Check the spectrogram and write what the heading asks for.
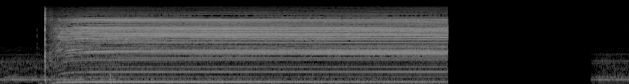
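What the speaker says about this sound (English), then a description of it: "Wait, I will shave." An electric shaver buzzes in Survivalcraft 2: a loud, steady electric hum starts abruptly and holds for about four seconds, then cuts off into silence before a brief return at the end.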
